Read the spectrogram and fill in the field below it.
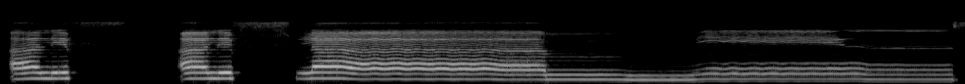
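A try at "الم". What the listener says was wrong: Jangan min. Mim atuh. Mimnya. M ujungnya kan mim. Ujungnya M.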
